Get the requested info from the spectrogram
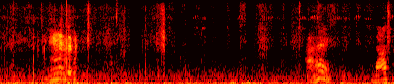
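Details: Sheep and lambs on farmland, bleating twice: a wavering, quavering bleat near the start and another shorter one near the end, with human speech and rustling outdoors between them.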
